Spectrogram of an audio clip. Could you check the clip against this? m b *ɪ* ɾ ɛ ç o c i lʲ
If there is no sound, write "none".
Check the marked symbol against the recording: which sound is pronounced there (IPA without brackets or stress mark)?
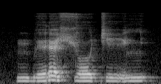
ɪ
